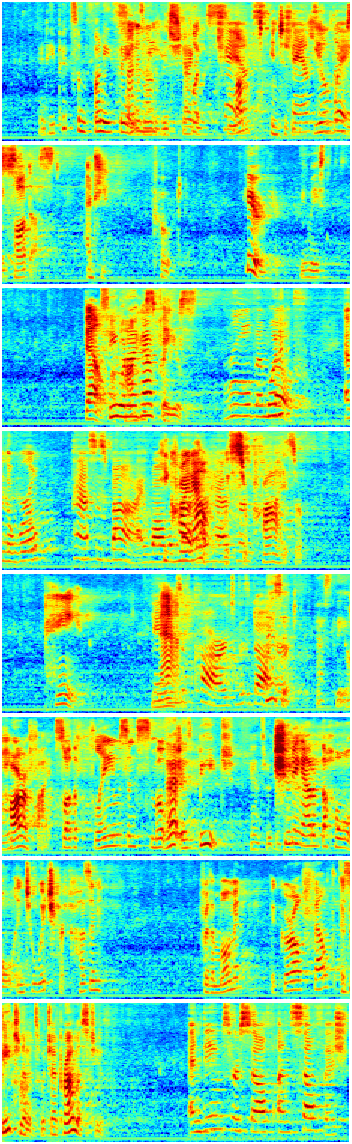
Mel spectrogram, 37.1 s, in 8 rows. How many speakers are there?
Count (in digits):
3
